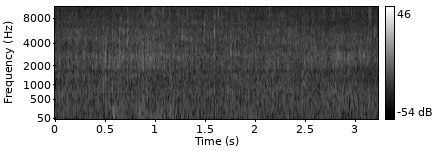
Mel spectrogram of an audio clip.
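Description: Pomfret fish pan-frying in a Bangladeshi kitchen with spicy onions and tomatoes on top, giving a steady, dense sizzle throughout at moderate loudness, with no talking.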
